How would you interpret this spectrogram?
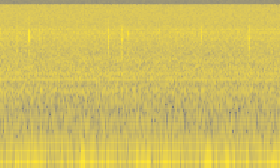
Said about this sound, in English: And my clock is ticking.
